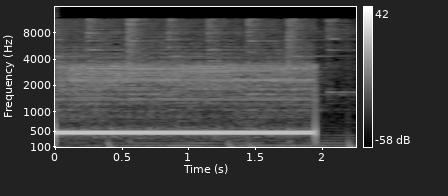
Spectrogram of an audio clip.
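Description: A steady telephone dial tone hums at one constant pitch while a call is being placed, then cuts off abruptly near the end, leaving a faint quieter tone.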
